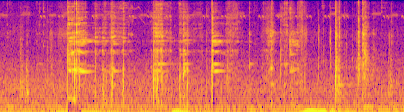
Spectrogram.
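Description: Metal clinks and knocks from handling an insulated steel vacuum flask at a camp table, its cap and body tapping and then set down. A string of sharp clicks, several with a short metallic ring, starting about a second in.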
